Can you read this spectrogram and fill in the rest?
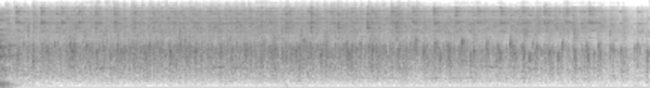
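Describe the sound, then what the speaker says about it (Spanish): Congregation clapping during a Spanish-language church sermon, a continuous broad wash of applause that stays steady and fairly distant, easing slightly at the end. "Dale un aplauso al Señor."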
